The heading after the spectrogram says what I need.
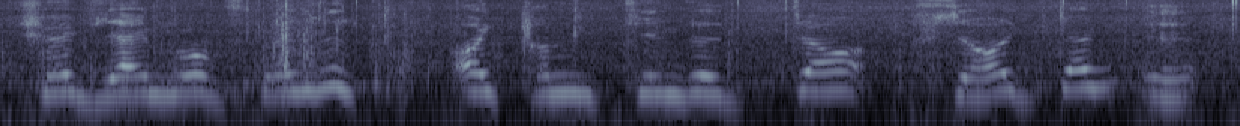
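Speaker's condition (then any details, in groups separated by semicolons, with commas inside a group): Cerebral palsy; spastic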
